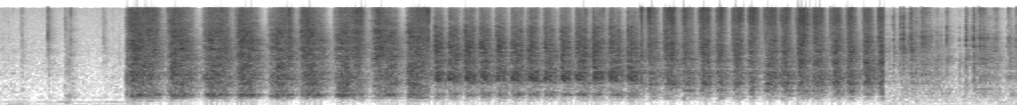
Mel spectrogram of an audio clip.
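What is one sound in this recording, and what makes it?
A file scrapes along the edge of a skateboard's grip tape.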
